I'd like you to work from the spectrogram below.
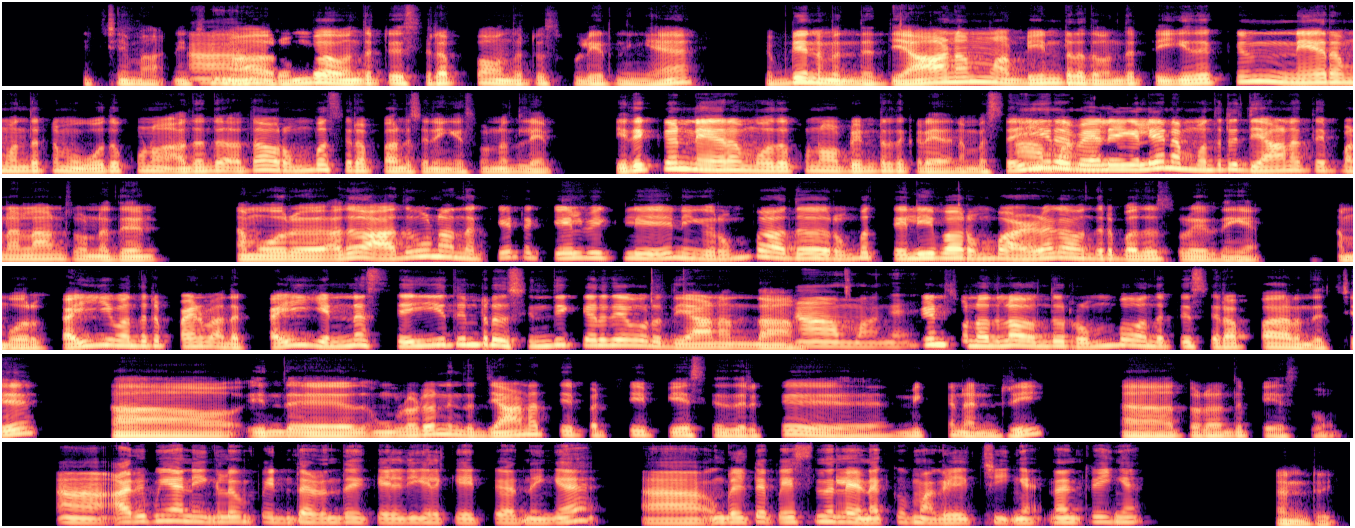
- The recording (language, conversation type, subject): Tamil, podcast, தியானத்துக்கு நேரம் இல்லையெனில் என்ன செய்ய வேண்டும்?
- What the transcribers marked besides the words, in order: horn; tsk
